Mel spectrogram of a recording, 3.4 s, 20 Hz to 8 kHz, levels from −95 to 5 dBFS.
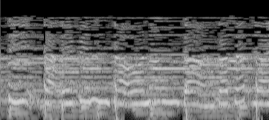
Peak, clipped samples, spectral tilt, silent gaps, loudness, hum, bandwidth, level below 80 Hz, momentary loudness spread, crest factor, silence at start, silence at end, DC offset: -4 dBFS; under 0.1%; -10 dB/octave; none; -17 LUFS; none; 5.6 kHz; -46 dBFS; 2 LU; 14 dB; 0 s; 0 s; under 0.1%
